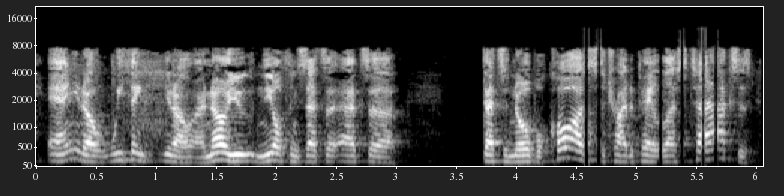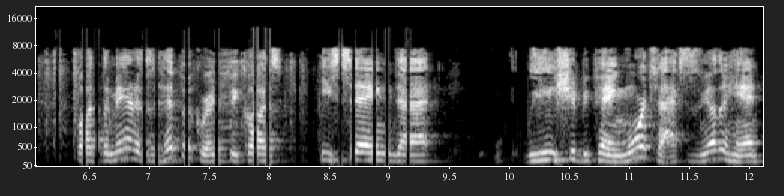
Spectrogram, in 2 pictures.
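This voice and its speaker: This is a man with a somewhat high voice on a dull-sounding radio stream. He talks politics as a panelist, argumentative and sarcastic, pressing his opinions in a conversational way. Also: a bit bright. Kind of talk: opinionated talk radio discussion.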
